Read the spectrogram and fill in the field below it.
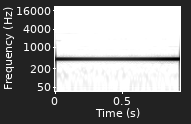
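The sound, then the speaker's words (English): A steady, pure sine tone at the pitch A holds unbroken for about a second, clean and alone, its level swelling slightly toward the end. “Yeah, because it just kept getting, the A one was very strong. It just kept getting louder and louder and louder.”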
